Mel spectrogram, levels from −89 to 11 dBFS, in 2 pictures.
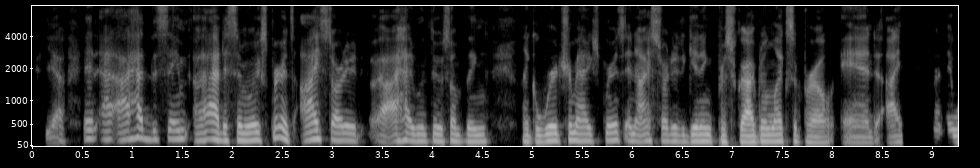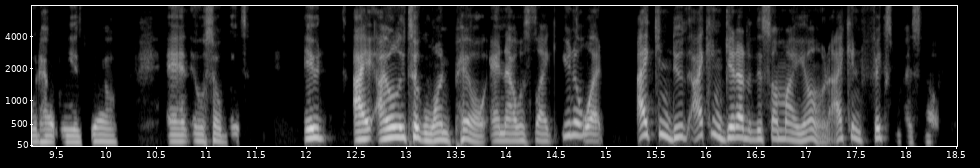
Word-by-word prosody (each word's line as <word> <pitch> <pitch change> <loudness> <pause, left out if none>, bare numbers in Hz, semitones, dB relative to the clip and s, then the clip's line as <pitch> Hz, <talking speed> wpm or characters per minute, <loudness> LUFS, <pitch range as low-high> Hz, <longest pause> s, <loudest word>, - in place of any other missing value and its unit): Yeah, - - -12 0.2
and 190 0 -6
I 175 -1 -9
I - - -5
had 195 -1 -4
the 175 - -9
same 185 +1 -7
I 150 - -13
had 170 0 -2
a - - -1
similar 155 +1 -1
experience. 170 0 -4
I 165 +4 -2
started 155 -5 -4 0.2
I - - -5
had 145 -1 -4
went 140 -1 -5
through 145 -2 -3
something, 135 -1 -4 0.3
like, 130 -2 -6
a - - -2
weird 150 +3 +1
traumatic 150 -2 -2
experience, 155 +3 -5
and 145 -1 -5
I 130 +3 -5
started 140 -2 -6
getting 140 0 +1
prescribed 125 -2 -1
on 135 - +1
Lexapro, 125 -4 -3
and 110 -1 -9
I 115 +1 -7 0.4
thought 125 - -18
it 125 - -8
would 130 0 -2
help 130 0 +1
me 130 0 +1
as 120 - -2
well, 140 -2 +1 0.5
and 135 -1 0
it 150 - -5
was 140 -2 -1
so, 145 -5 -1 0.8
it 200 0 +9 0.3
I 180 +3 +8
I 185 - +5
only 220 +1 +10
took 220 0 +8
1 155 +2 +4
pill, 145 -6 +1
and 150 +1 -1
I 150 - 0
was 150 +2 -4
like, 145 -3 -4
"You 255 +2 -2
know 260 -1 +3
what, - - +2 0.3
I 260 - +7
can 270 -4 0
do 220 +2 0
I 255 - 0
can 270 -2 -2
get 220 +3 +5
out 215 -2 +5
of 175 - -7
this 185 -2 -3
on 185 -1 0
my 160 -4 -1
own, 190 +2 -3
I 190 - -3
can 200 -3 -4
fix 205 +7 -3
myself - - -14
150 Hz, 240 wpm, -24 LUFS, 135-185 Hz, 0.8 s, only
